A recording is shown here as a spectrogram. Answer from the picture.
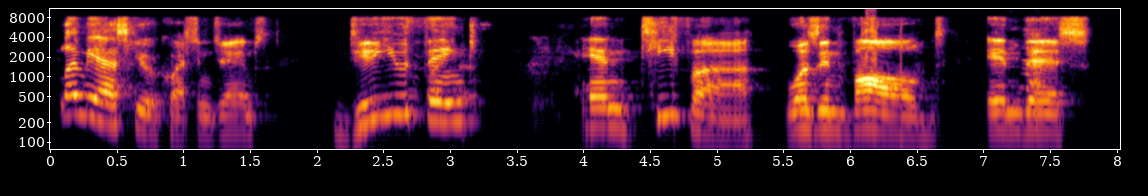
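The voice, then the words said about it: Stern teacher voice. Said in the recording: “the teacher voice is back”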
